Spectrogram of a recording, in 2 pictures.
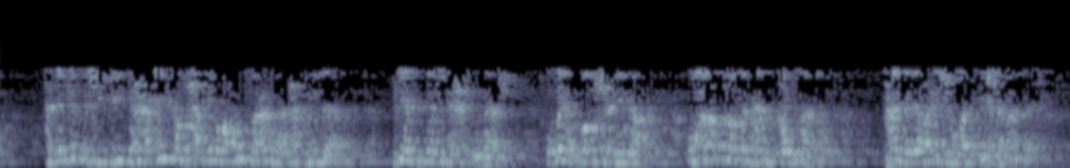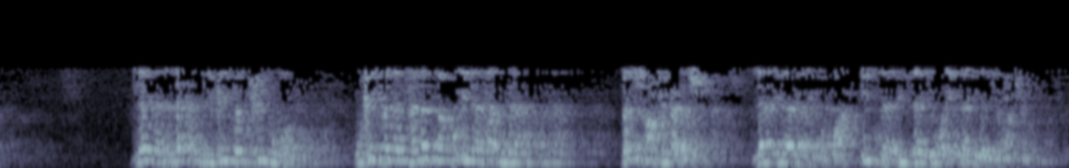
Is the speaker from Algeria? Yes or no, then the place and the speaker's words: yes; Algeria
